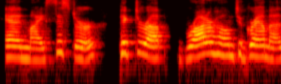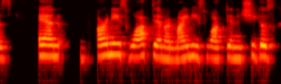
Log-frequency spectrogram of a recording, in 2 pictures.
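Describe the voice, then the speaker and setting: A woman's voice: mid-range voice, measured pace, a bit bright. A woman hosting a podcast interview, asking long, effusive questions and telling family stories. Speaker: podcast host. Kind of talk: interview conversation.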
